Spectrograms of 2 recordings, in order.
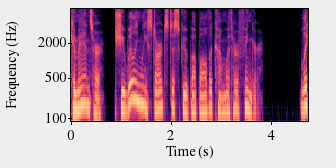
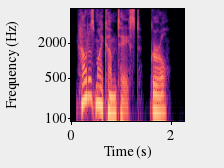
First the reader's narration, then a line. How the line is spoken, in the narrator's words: Greg laughs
